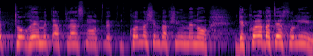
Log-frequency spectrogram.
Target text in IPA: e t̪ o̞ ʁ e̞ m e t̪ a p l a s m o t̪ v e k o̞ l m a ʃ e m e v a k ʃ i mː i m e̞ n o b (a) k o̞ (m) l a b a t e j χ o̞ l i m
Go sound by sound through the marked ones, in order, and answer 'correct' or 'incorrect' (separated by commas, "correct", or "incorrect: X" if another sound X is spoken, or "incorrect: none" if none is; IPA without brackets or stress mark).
incorrect: e, incorrect: none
